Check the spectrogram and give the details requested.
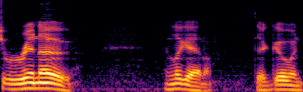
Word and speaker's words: Renault: I'm an American and that's how I would pronounce it re or renal renal alt you ought not do that Matthew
